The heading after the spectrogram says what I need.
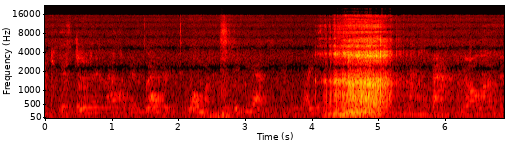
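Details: The filmer's dad snoring: one loud, harsh, rattling snore in a quiet room, with faint voices in the background; snoring.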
